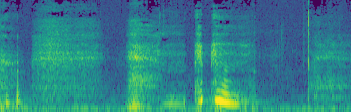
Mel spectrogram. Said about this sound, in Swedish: Jag behöver bara andas lite grann så att jag har rösten med mig.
